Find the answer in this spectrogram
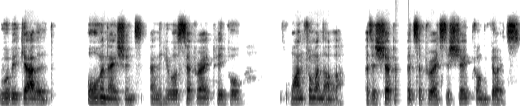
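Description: A man with an ordinary speaking voice talks at a moderate pace. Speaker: scripture reader. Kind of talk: reading aloud.

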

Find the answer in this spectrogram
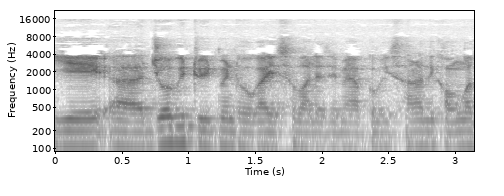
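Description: A man talks over light background noise. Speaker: vlogger. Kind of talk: casual vlog chat. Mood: concerned, earnest. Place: home room. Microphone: phone near.

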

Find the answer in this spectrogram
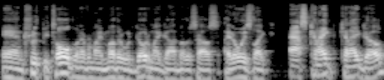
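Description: A man's fairly low voice with ordinary pitch variation, fairly quick and with hardly any pauses, against a quiet background. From Hartford, Connecticut, US; Connecticut. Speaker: martial arts instructor. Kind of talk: interview. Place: home room.

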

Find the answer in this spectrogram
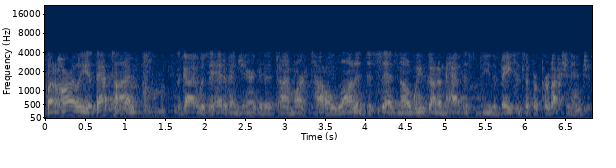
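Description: The speech moves at a very fast pace against noticeable background noise. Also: man. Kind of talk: interview answer. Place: workshop. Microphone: camera far.

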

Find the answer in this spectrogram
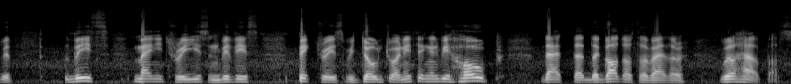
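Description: The pace is fairly slow, with long, frequent pauses. Pitch varies in an ordinary way, and the sound is dry with no echo. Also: man. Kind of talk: tutorial. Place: farm machine. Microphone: phone near.

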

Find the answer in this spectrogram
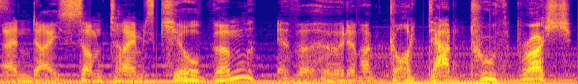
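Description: Over loud music in the background, a man uses a put-on character voice at a moderate pace. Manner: grumpy, crude.

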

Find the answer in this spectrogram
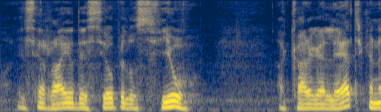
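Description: A man is speaking. His tone is dark and mellow. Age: 60s. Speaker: family storyteller. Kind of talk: personal storytelling. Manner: halting.

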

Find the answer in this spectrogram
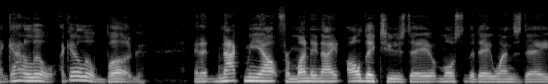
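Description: A man talking at a very fast pace, dry sound with no echo. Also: ordinary pitch variation, quiet background. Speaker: show host. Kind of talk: casual talk show chat. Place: studio. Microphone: studio mic.

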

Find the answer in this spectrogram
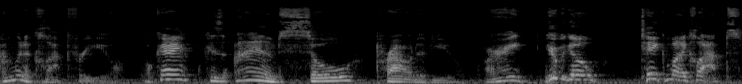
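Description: A man speaks very slowly with vocal fry, his pitch swinging very widely and his loudness rising and falling in big swings. Background noise is noticeable. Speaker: children's educational show host. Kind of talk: enthusiastic kids' show talk. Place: home room. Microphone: webcam.

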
